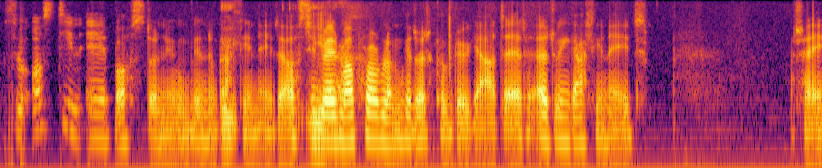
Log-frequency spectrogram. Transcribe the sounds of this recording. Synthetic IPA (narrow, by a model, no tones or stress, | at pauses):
soʔɔstʰiːneːbɔstɔnɪ̰wvɪnuŋɡa̰ɬḭnḛjdɔ̰ɔstʰiːnwɛjdmapʰrɔblɛmɡədarkʰəvrɪ̰wja̰dɛ̰ɾə̰dwinɡaɬinḛɨd̥ | r̥ḛ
